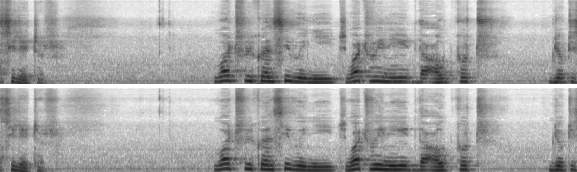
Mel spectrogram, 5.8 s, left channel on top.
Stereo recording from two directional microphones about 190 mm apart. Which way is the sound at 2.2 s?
5° right (ahead or behind).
